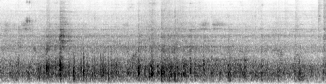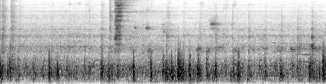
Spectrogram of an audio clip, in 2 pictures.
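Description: Passenger train running along the track: a steady rumbling rattle full of irregular clicks from the wheels on the rails. A few brief high wheel squeals come through, with a short high hiss about nine seconds in.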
